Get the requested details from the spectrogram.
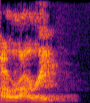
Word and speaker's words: Harari: Harari. – Yuval Harari. – H-A-R-A-R-I.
